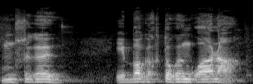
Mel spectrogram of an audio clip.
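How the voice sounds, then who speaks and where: A man's voice: mid-range voice, measured pace, close to an everyday voice. A man playing an exasperated village father in an Ilocano comedy radio drama, plain-spoken and reproachful, with an Ilocano accent. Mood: resigned. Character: exasperated village father scolding his grown daughter.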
